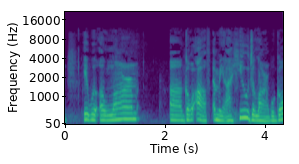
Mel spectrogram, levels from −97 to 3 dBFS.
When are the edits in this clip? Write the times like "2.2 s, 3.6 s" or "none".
none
